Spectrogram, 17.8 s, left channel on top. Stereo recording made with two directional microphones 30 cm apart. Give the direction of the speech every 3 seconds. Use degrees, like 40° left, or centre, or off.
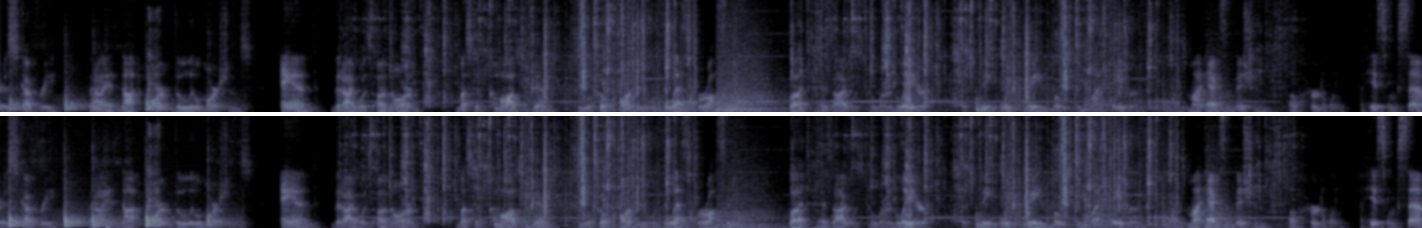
20° left, 20° left, 10° left, 10° right, 30° right, 30° right.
